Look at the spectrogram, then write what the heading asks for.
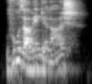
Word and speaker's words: vous avez quel âge: And the formal version of asking the age is vous avez quel âge?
